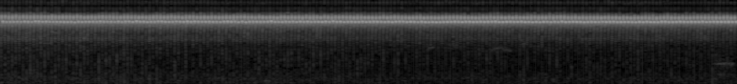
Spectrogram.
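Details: Common grasshopper warbler (Locustella naevia) reeling song without a break: a high, dry, insect-like trill held steady throughout, like a fishing reel spinning. No other sounds stand out.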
